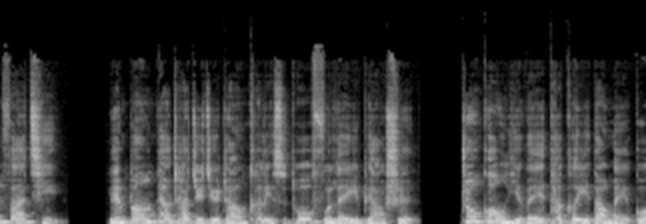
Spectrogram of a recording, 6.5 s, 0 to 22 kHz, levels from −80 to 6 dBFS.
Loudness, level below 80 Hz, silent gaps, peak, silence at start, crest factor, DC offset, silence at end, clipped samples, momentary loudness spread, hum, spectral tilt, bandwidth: -14 LUFS; -42 dBFS; 0.68-1.04 s, 4.21-4.59 s; -2 dBFS; 0 s; 10 dB; under 0.1%; 0 s; under 0.1%; 5 LU; none; -3.5 dB/octave; 17.5 kHz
